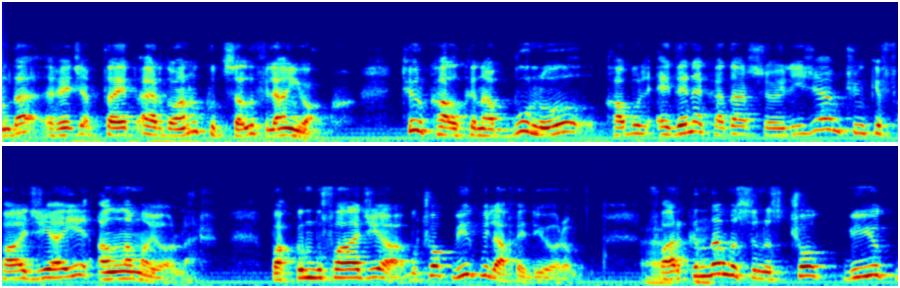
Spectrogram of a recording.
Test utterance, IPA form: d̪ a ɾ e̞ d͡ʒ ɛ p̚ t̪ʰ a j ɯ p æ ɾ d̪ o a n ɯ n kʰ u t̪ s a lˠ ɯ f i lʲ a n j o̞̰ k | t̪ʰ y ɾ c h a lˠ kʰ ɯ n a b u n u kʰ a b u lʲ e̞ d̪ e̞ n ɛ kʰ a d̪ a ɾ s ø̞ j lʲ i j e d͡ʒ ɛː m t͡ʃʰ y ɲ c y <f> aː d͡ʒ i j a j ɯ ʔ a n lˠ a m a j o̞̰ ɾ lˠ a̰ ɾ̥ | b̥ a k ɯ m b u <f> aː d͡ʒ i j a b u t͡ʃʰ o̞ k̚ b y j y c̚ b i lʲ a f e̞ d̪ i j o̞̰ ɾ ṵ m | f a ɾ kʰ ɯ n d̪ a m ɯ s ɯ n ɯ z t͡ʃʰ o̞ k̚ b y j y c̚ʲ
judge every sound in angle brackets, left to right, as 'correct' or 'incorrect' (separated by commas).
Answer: correct, correct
